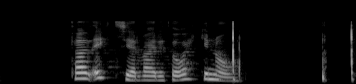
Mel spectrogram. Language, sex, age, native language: Icelandic, female, 50-59, Icelandic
